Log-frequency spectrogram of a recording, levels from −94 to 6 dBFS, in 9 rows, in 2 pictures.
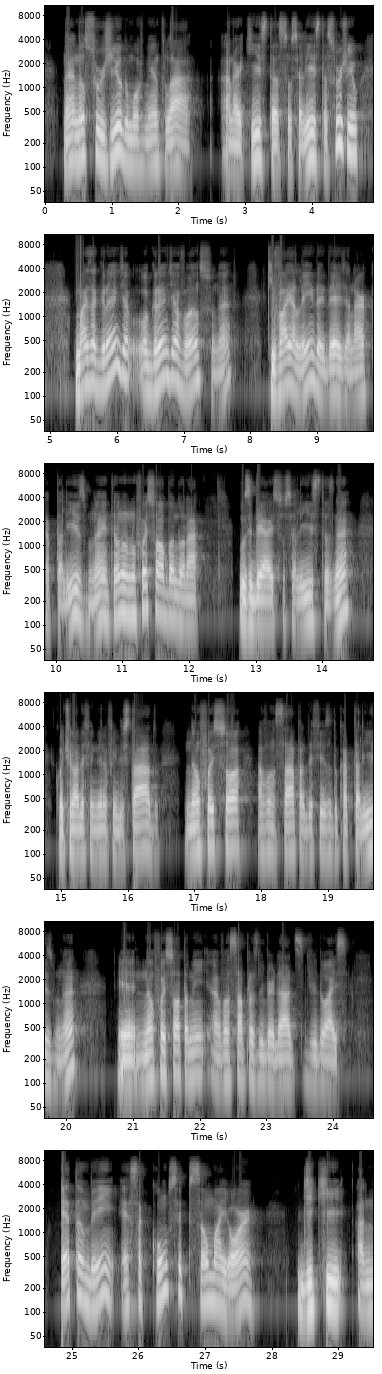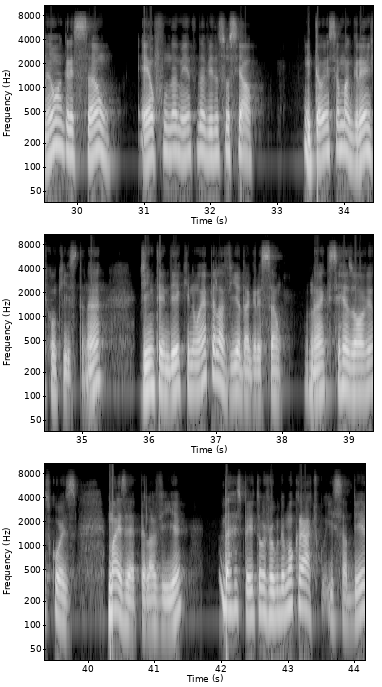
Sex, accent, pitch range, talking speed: male, Brazilian, 105-135 Hz, 140 wpm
